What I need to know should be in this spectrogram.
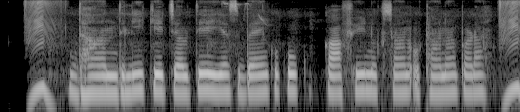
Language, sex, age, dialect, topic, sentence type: Hindi, female, 25-30, Garhwali, banking, statement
